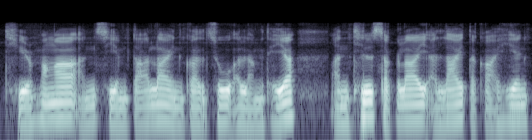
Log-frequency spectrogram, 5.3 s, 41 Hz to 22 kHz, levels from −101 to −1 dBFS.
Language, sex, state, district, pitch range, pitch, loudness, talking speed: Mizo, male, Mizoram, Aizawl, 90-105 Hz, 95 Hz, -20 LUFS, 235 wpm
